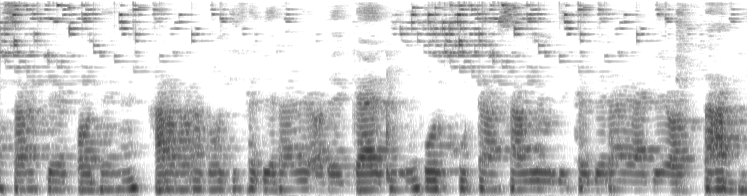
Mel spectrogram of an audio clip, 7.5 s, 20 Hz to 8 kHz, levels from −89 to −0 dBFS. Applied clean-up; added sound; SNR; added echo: classical method WPE with log-MMSE.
